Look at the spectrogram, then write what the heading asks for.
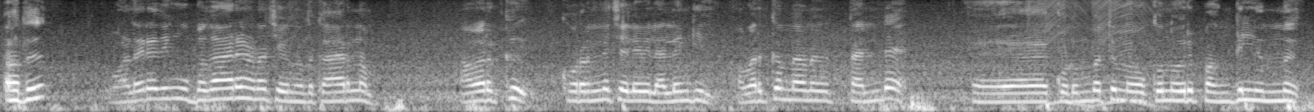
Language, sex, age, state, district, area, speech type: Malayalam, male, 18-30, Kerala, Malappuram, rural, spontaneous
